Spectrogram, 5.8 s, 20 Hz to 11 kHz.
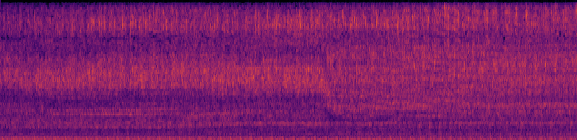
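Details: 2018 GMC Sierra 6.2L V8 cold start after Kooks long-tube header and off-road Y-pipe install, exhaust cutout open (louder than through muffler), no air filter fitted: deep, loud, steady even lope with no knocks or ticks; normal idle.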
